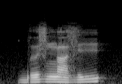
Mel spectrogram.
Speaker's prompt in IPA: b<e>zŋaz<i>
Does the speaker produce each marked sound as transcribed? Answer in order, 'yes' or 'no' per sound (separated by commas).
no, yes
